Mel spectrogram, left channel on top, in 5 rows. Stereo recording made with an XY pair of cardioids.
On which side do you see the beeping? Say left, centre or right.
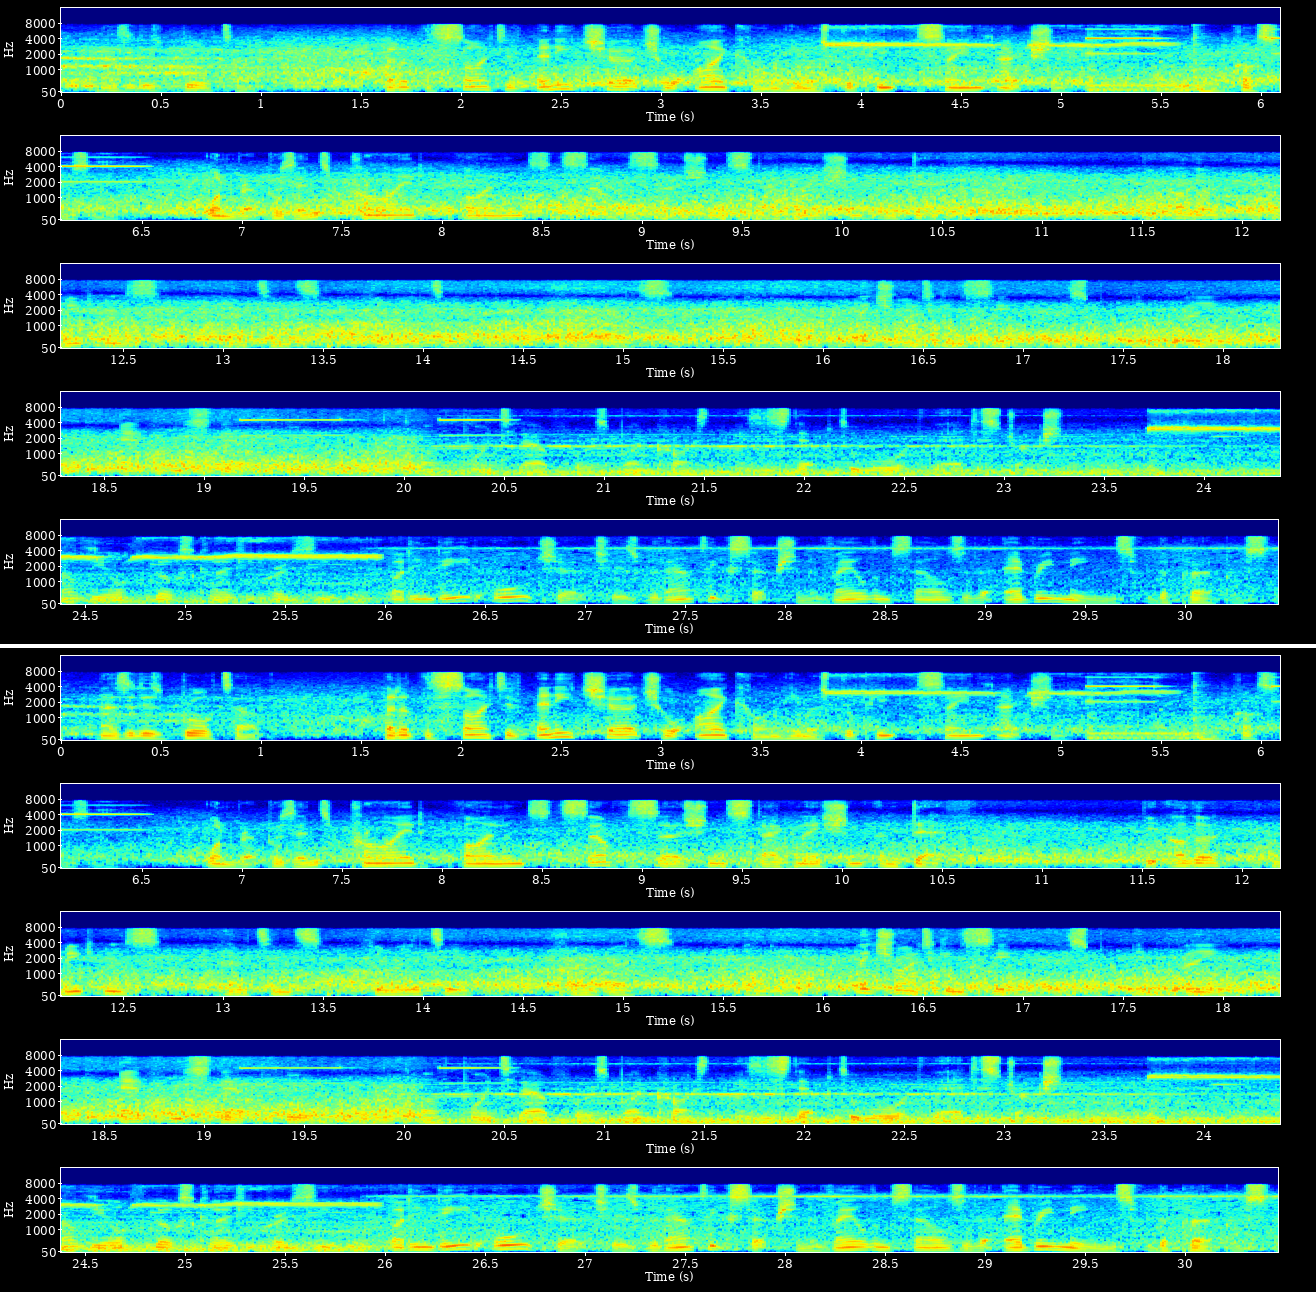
left.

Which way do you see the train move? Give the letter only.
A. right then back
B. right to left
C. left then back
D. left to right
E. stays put
D.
